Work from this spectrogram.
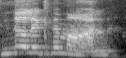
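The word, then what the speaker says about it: Nollaig na mBan: How do we pronounce that? It's Nullig Naman.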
